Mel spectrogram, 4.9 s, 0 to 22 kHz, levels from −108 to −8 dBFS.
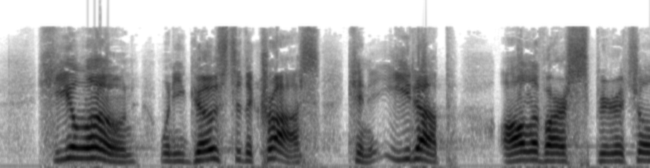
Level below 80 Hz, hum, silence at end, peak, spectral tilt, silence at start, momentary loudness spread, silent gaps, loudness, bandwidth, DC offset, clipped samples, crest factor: -54 dBFS; none; 0 s; 0 dBFS; -4 dB/octave; 0.3 s; 15 LU; none; -15 LUFS; 11.5 kHz; under 0.1%; under 0.1%; 16 dB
